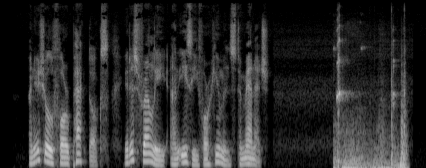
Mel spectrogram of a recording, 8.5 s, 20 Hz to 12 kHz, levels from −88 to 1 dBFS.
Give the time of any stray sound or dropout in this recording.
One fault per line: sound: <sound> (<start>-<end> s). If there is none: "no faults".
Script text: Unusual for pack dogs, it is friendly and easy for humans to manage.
sound: squeak (6.7-8.2 s)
